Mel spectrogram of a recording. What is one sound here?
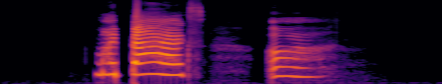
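A young woman cries out in dismay, close by.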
